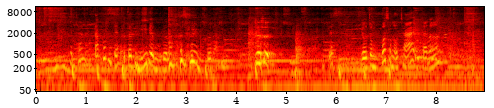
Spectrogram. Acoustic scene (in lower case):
restaurant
